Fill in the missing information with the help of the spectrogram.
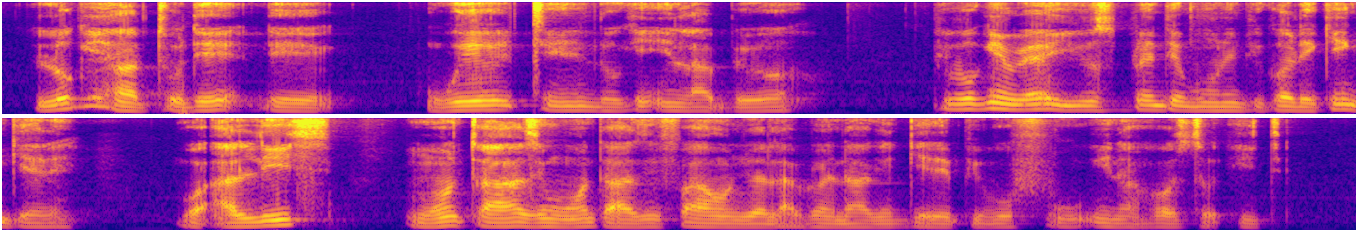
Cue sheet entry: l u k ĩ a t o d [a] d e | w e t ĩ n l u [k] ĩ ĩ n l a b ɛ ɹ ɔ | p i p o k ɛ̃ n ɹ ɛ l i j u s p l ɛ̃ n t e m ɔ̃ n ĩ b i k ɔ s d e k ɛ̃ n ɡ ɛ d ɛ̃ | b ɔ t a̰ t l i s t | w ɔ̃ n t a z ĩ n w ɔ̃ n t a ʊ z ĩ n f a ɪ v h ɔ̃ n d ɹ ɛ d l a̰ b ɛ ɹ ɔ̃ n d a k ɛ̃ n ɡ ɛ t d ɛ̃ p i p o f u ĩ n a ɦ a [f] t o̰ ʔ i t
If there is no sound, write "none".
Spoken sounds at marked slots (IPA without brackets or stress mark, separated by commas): e, k, s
